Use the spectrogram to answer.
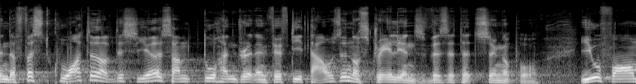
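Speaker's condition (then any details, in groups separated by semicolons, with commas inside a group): No condition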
